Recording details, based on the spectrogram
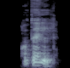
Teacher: So, the stress is on the last syllable, hotel.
